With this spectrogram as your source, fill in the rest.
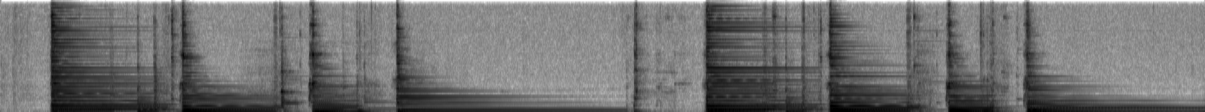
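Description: Single guitar notes picked one at a time in a slow melody, each ringing and fading, with a few quicker runs, close and clear with no voice.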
